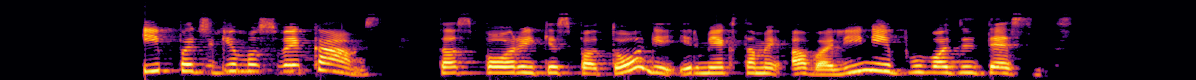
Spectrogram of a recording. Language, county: Lithuanian, Utena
